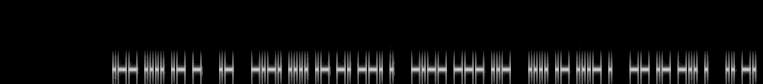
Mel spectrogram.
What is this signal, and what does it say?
Morse code, heard as a keyed tone, about 44 wpm, 700 Hz. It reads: WHAT A CHANGE YOU HAVE MADE IN
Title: Sentences from Top 600 Words 45wpm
